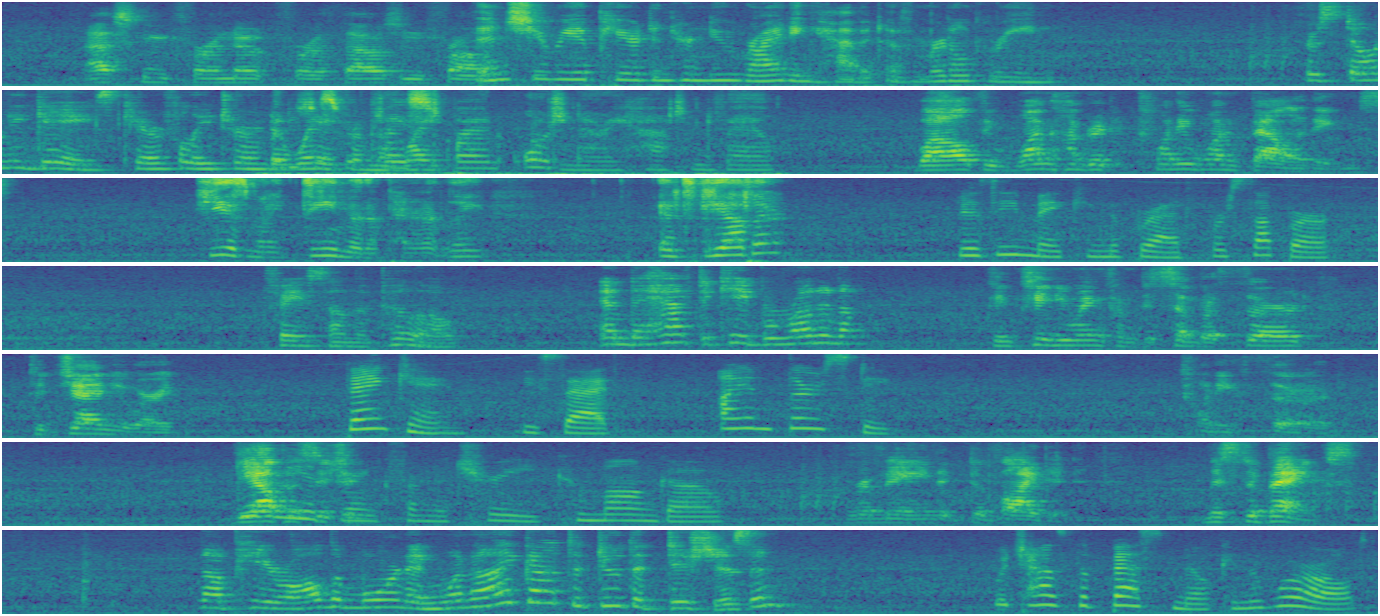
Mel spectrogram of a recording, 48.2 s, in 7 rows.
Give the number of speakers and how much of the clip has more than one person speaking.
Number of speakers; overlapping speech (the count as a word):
seven, about 5%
